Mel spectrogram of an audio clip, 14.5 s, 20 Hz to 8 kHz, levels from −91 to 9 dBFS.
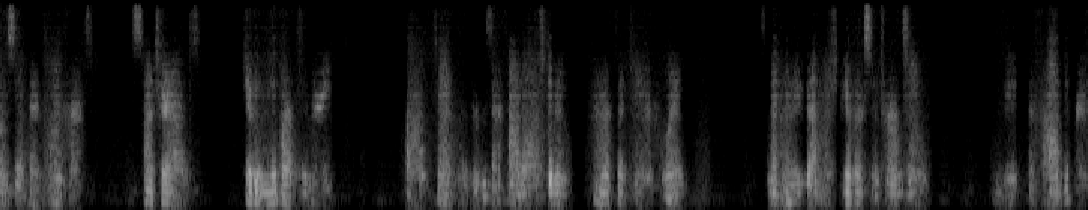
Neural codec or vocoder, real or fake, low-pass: codec, 44.1 kHz, 0.9 kbps, DAC; fake; 7.2 kHz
